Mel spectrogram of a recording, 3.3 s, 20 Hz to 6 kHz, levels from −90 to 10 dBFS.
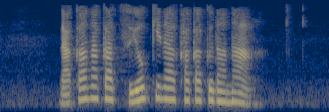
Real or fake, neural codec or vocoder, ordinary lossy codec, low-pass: real; none; MP3, 32 kbps; 5.4 kHz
